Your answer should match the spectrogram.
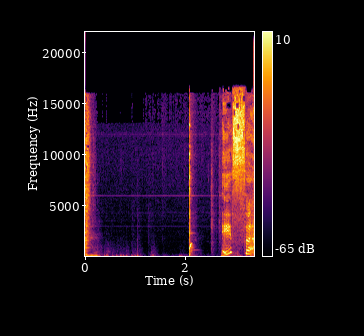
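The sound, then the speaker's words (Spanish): A single sharp cork pop bursts out of a premium bottle of La Fuerza white vermouth (Bermud Blanco), with low murmuring voices before it and animated talking right after. “Tiene corchito esta bermuda, además.”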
